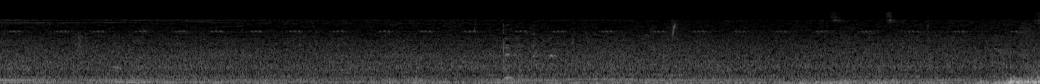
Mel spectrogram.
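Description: Insects chirping, a short high note repeated evenly a few times a second, over steady outdoor background noise and a low hum that comes and goes. A low rumble swells up near the end.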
